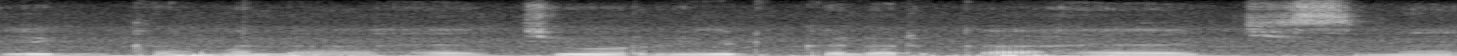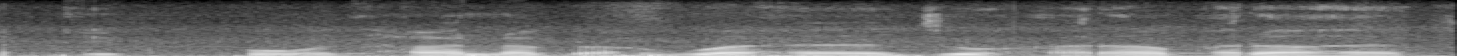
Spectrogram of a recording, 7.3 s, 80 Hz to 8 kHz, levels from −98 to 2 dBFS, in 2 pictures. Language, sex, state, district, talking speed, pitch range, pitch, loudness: Hindi, male, Jharkhand, Deoghar, 140 wpm, 125-130 Hz, 130 Hz, -19 LUFS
